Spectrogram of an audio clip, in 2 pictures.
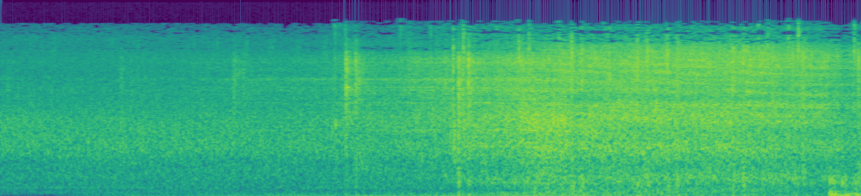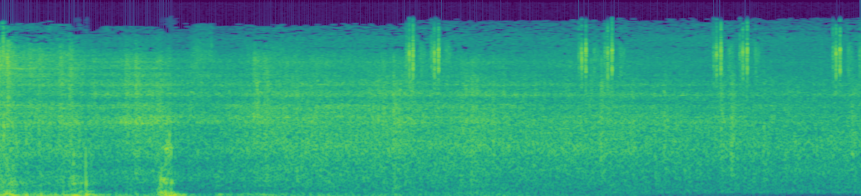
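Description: A Kanto Railway diesel railcar passing on the track. Its engine rumble and wheel noise build up, are loudest in the middle with a sharp knock about ten seconds in, and then fade away.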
